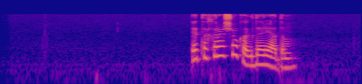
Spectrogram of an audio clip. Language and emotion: Russian, positive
